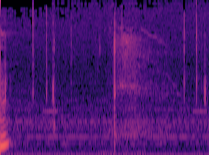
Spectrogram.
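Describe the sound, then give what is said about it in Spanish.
A phone is tapped to set it to silent mode, giving faint taps and a few short electronic beeps. The sounds come as brief, quiet ticks scattered over a low background. “que estaba poniendo el teléfono en silencio”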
